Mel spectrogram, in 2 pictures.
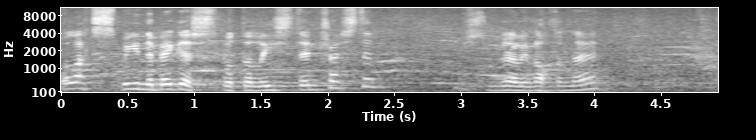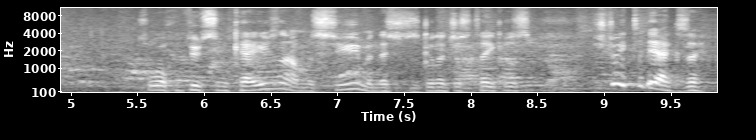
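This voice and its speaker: A man's voice: on the high side, expressive, moderate pace, a crowd in the background. A man vlogging with casual walk-and-talk commentary, rambling and musing aloud as he goes. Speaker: vlogger presenting a theme park walk. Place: outdoors in a theme park. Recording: music behind, outdoor vlog. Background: music.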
